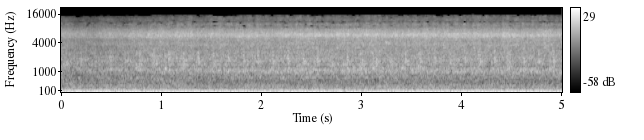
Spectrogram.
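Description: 1970 Corvette's LT1 350 small-block V8 idling steadily through long-tube headers and Magnaflow mufflers, its cam audible in the idle.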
